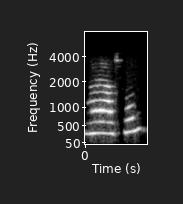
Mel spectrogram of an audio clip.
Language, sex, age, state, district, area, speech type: Bengali, female, 18-30, West Bengal, Alipurduar, rural, conversation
